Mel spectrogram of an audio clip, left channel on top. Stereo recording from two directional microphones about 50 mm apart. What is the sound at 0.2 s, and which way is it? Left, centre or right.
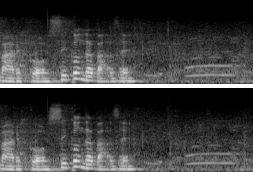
Speech, centre.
